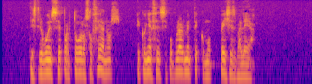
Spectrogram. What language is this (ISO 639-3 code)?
glg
